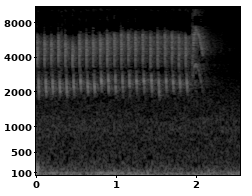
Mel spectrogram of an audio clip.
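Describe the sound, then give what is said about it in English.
A nightingale sings a fast, steady trill of bright repeated notes ending in a quick downward slur, clear over a low, constant rumble of traffic, at night near oak trees in the Tiergarten, Berlin, about 50 meters from the presidential palace. “This is one of the favorite places that nightingales stay for the 6 weeks or so that they're here.”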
